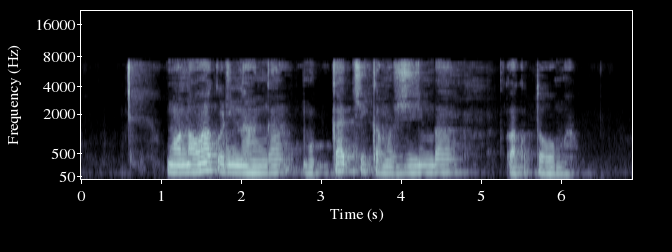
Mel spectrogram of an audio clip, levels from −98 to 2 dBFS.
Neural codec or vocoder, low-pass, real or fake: codec, 16 kHz, 16 kbps, FreqCodec, smaller model; 7.2 kHz; fake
